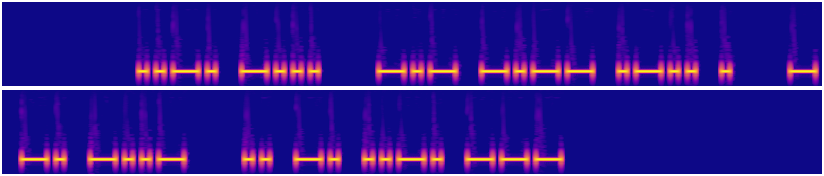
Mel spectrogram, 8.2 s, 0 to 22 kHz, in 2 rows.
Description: Morse code, heard as a keyed tone, about 28 wpm, 700 Hz. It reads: FB KYLE TNX INFO
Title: Practice QSO - Exchange 3 - More Info - 28wpm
